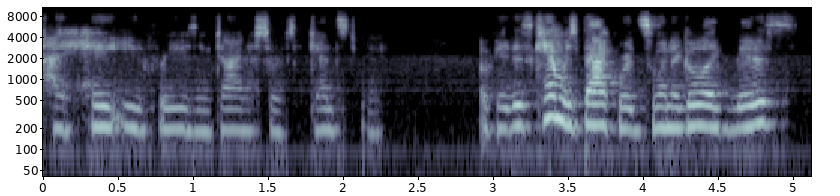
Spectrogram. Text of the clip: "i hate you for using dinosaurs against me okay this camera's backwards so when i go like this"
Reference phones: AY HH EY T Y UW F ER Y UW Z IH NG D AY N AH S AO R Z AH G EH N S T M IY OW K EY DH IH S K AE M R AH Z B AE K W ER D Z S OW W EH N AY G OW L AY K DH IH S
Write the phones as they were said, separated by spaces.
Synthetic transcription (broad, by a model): AY HH EY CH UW F ER Y UW Z IH NG D AY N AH S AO R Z AH G EH N S T M IY OW K EY DH IH S K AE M W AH Z B AE K W ER D Z S OW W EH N AY G OW L AY K DH IH S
